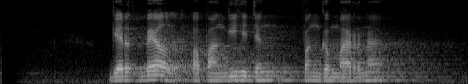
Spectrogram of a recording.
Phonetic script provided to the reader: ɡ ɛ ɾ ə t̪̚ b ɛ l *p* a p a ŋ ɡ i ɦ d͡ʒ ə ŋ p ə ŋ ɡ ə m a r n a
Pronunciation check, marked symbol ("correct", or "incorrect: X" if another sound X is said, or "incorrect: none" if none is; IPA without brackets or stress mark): correct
